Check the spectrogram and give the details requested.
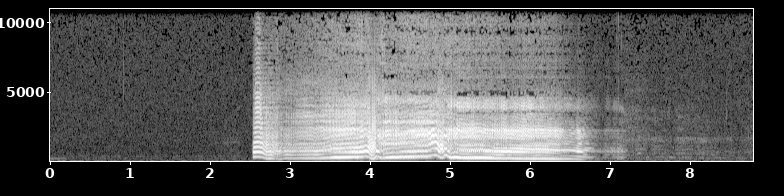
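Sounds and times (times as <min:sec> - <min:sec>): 
voice imitating a car engine: 0:02.6 - 0:07.2.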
